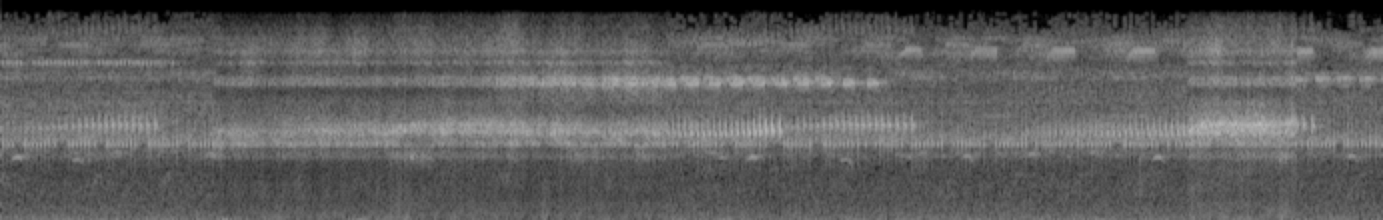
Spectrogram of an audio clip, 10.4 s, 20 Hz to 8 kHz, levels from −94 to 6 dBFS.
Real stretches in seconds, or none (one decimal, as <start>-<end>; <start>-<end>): 0.0-1.6; 5.0-8.9; 9.7-10.4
